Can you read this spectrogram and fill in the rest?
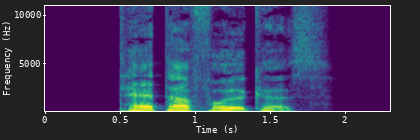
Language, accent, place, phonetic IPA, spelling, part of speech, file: German, Germany, Berlin, [ˈtɛːtɐˌfɔlkəs], Tätervolkes, noun, De-Tätervolkes.ogg
- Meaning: genitive singular of Tätervolk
